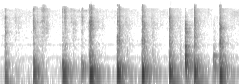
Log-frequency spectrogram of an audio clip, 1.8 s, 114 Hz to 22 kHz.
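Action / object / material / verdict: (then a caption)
tap / wooden acoustic guitar bridge plate / wood / loose. A loose wooden bridge plate inside a smashed WW2-era acoustic guitar is tapped from within, and about ten quick, dry taps come out in an uneven rhythm. Each tap gives a hollow, nasal "quacking" tone around 230 Hz that dies away almost at once, a sign the bridge plate is loose.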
